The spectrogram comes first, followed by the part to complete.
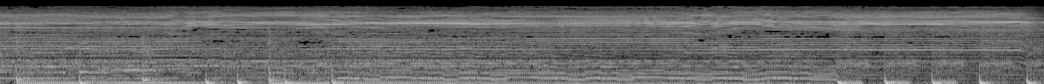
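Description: Small DC hobby motor spinning a plastic propeller on a toy car, a steady high whine, over background music.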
